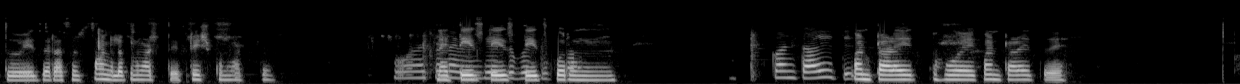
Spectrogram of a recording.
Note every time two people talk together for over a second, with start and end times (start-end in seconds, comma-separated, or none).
4.4-5.8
